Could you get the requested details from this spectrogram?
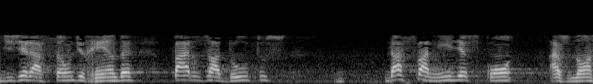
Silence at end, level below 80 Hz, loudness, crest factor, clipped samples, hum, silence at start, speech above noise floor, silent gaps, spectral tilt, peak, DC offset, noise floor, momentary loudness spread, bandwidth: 0 s; -62 dBFS; -23 LUFS; 16 dB; under 0.1%; none; 0 s; 20 dB; none; -10 dB/octave; -8 dBFS; under 0.1%; -43 dBFS; 19 LU; 4 kHz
